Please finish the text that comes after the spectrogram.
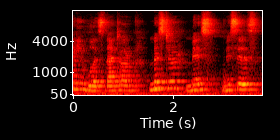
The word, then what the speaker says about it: Ms: use Ms right so Ms is is uh pronounced as Miss so guys let's make our life simple Ms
